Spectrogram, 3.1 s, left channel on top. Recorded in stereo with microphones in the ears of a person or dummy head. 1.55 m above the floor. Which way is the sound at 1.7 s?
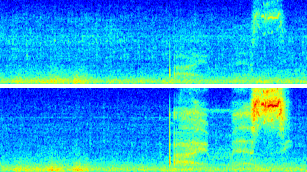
75° right (ahead or behind).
